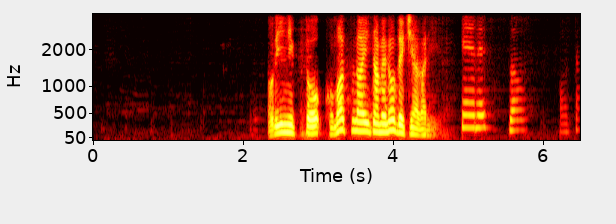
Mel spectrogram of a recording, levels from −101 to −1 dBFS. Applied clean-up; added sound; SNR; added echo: neural mask model DeepFilterNet 3.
